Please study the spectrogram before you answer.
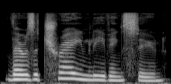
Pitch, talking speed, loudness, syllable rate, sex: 210 Hz, 210 wpm, -17 LUFS, 5.0 syllables/s, female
